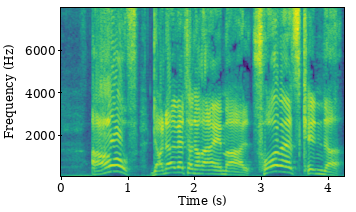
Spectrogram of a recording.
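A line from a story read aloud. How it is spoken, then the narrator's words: Powerful roar. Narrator (German): brüllte eine mächtige Stimme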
